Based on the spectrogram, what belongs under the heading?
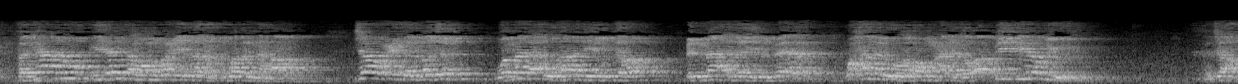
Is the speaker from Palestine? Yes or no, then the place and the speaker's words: no; Saudi Arabia; أذكر أني ذهبت مرة إلى مدينة عندنا في السعودية اسمها جيزان، هذه المدينة في الجنوب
